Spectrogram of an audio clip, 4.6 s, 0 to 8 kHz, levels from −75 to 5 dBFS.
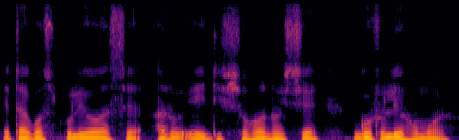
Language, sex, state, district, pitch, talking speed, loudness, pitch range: Assamese, male, Assam, Kamrup Metropolitan, 115 Hz, 130 wpm, -17 LUFS, 115-120 Hz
